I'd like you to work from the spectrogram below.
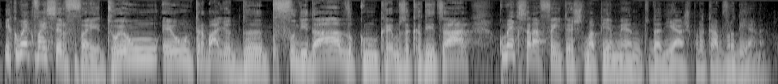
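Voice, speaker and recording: A man hosting a TV talk show, quickly putting questions to his guests. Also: on the high side, big pitch swings. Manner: brisk, prompting guests with follow-up questions. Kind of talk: TV studio interview.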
